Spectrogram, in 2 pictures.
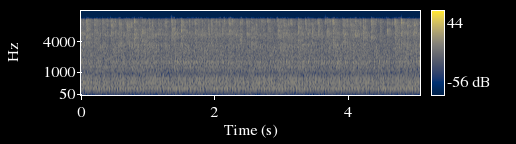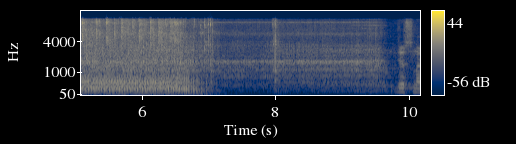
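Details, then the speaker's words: Newly bought McCulloch Pro Mac 700 chainsaw, starter freed, flywheel sanded, very high compression, carburetor possibly needing rebuild: a sharp, buzzing two-stroke runs strong and even, then drops to a quiet, steady idle; normal idle. "sounds like an old mac idol and i argue with anyone"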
